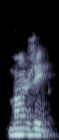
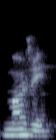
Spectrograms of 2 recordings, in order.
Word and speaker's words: manger: is pronounced in French manger. So here I want you to picture a man eating, and he's eating and putting crumbs everywhere. And man is the beginning of the pronunciation of manger. Man, manger.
